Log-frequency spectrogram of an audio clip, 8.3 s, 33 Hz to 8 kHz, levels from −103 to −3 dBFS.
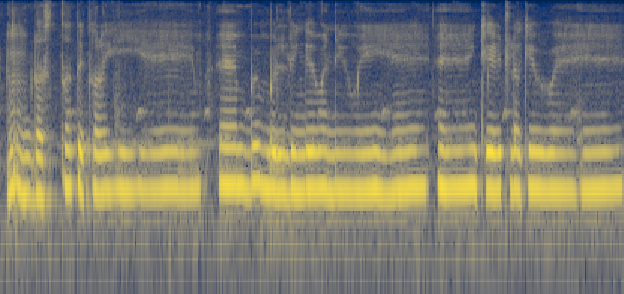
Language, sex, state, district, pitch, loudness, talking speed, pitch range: Hindi, female, Uttar Pradesh, Etah, 235 Hz, -16 LUFS, 110 wpm, 230-245 Hz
